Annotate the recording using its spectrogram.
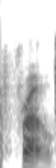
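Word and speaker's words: froe: Now, he just referred to a fro. Now, you youngsters out there that don't know what that is, that's spelled F-R-O-E, and it's like a corn knife-shaped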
